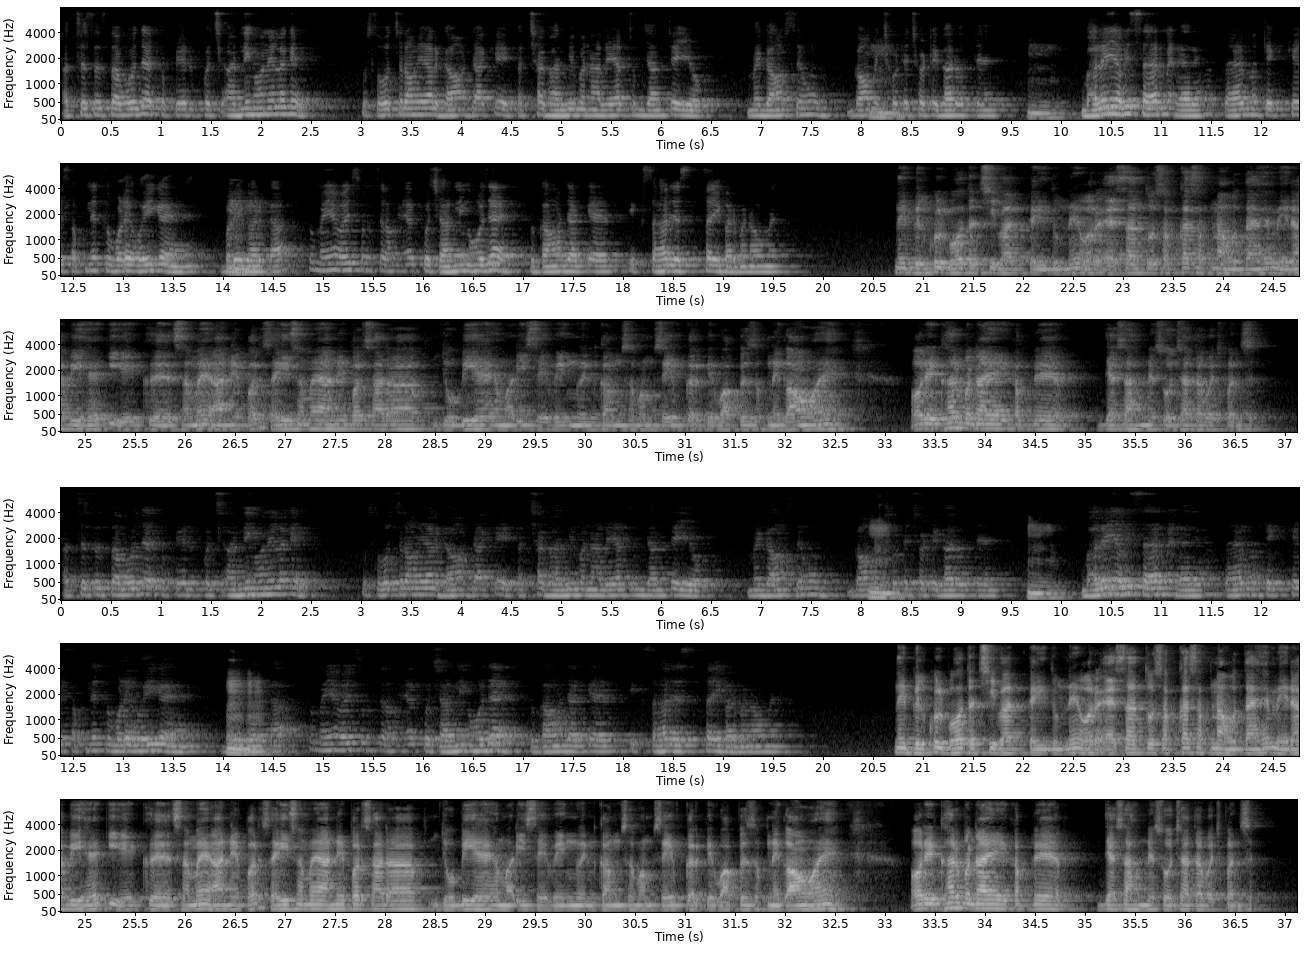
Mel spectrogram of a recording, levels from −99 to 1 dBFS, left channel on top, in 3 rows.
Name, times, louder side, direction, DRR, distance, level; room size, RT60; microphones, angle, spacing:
voice 1, 0.0-2.4 3.2-4.5 4.7-6.4 6.9-9.3 10.2-19.5, left 3 dB, 70° left, 7 dB, 0.4 m, -41 dB
voice 2, 9.7-10.1 14.0-14.4 20.7-32.9 33.3-34.9 35.1-36.7, right 5 dB, 65° right, 9 dB, 0.4 m, -36 dB
4.4 x 2.3 x 3.6 m, 0.90 s
head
